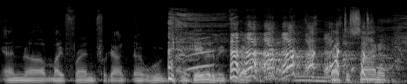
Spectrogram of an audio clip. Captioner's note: all laughing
